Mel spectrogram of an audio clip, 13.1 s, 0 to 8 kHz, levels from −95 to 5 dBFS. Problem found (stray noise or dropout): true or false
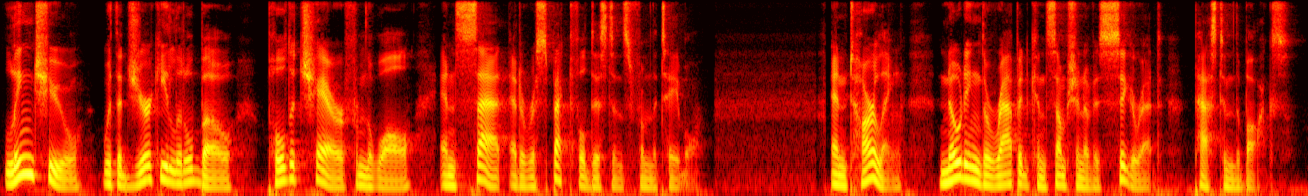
false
